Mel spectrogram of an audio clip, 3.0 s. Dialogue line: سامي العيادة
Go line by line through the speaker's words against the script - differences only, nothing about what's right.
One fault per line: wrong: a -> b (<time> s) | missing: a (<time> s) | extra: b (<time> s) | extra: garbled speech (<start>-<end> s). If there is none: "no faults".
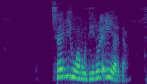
extra: هو مدير (1.4 s)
